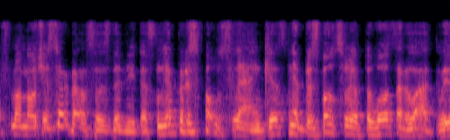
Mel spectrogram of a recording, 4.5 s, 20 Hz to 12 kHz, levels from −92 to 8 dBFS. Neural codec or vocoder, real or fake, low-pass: codec, 16 kHz, 1.1 kbps, Voila-Tokenizer; fake; 7.2 kHz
